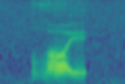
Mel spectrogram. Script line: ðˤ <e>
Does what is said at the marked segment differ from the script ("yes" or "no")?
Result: no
